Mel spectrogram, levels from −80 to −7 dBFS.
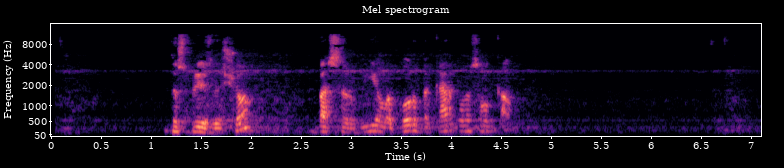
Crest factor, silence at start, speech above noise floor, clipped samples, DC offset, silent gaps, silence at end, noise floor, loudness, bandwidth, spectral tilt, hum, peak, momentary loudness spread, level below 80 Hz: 26 dB; 0.15 s; 37 dB; under 0.1%; under 0.1%; none; 2.45 s; -65 dBFS; -28 LUFS; 11.5 kHz; -3.5 dB/octave; none; -6 dBFS; 9 LU; -72 dBFS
